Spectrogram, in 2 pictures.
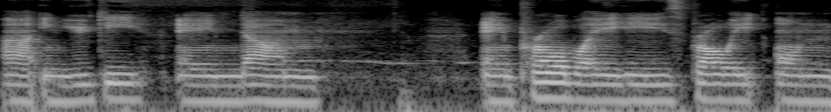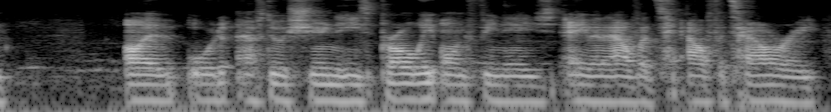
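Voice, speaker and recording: A man talks in a hushed voice, keeping it down late at night. His delivery is low and flat, and he stumbles often, filling gaps with ums and uhs as he restarts his sentences. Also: slow, slight background noise, rough recording. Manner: hesitant, many fillers and restarts; speaking quietly late at night. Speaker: F1 prediction vlogger. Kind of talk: casual solo commentary.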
